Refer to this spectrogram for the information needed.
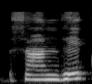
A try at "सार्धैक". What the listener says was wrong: सार्धैक, दीदी इसमें अनुस्वार नहीं है, वो तपने में ऐसा लग रहा है, सार्धैक वर्षा।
